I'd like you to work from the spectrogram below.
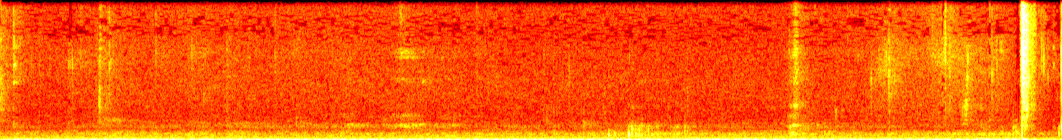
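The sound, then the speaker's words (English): Someone gulps ice-cold water, with a few wet mouth clicks and swallowing sounds scattered over a steady low hum, ending in a sharper smack. No one speaks. “I know, a whole bunch of mouth noises.”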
